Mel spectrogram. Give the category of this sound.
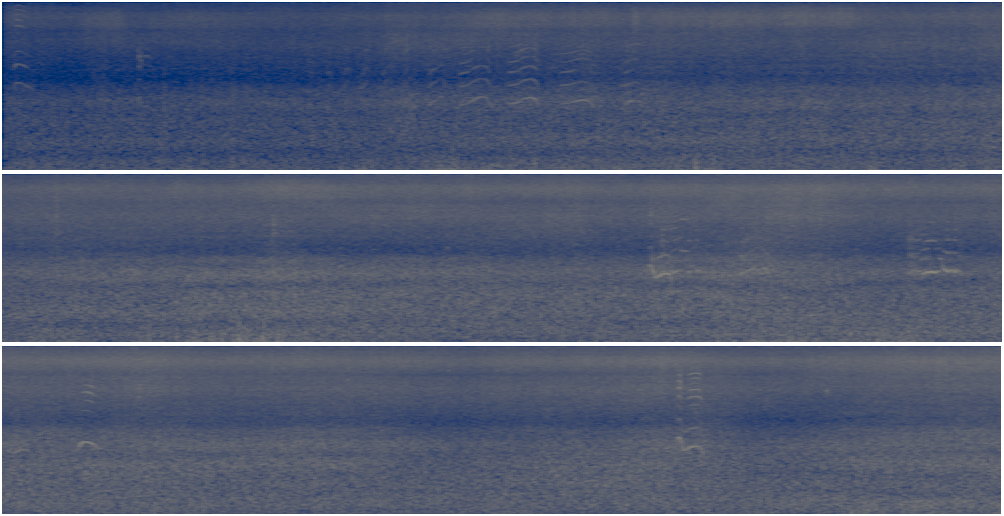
Soundscapes > Nature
